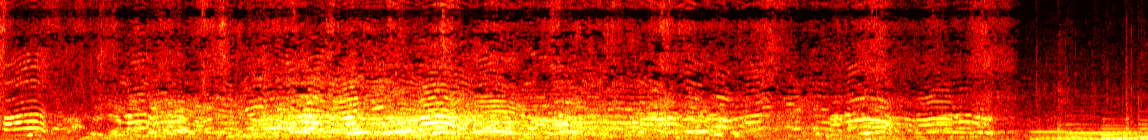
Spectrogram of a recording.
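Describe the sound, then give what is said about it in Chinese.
Residents of a Shanghai housing compound applaud and cheer from their balconies for visiting medical workers from Jinggangshan, Jiangxi, after citywide COVID testing, a dense, steady swell of many voices calling out over clapping for about ten seconds, ending with a brief sustained tone. “然后等医护人员结束的时候，让我们都能站在阳台上为他们鼓掌，谢谢他们。”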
